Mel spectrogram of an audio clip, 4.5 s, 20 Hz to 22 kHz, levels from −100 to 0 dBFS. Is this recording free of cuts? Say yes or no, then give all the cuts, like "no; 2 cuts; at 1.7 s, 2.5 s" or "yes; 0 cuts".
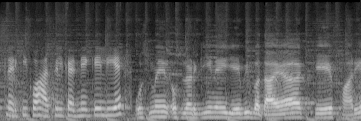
no; 1 cut; at 1.7 s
